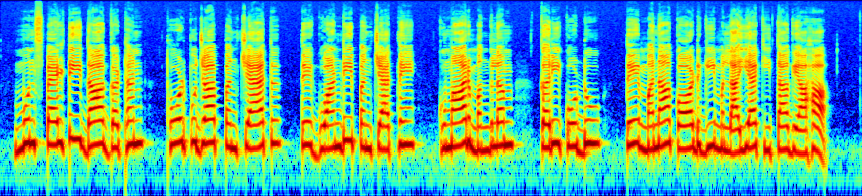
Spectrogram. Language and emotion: Dogri, neutral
